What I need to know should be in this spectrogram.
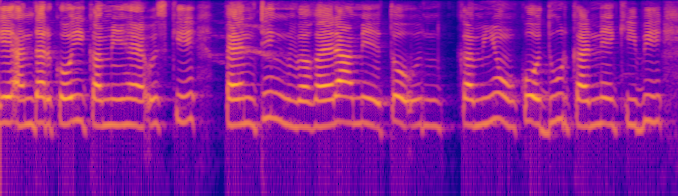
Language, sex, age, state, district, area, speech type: Urdu, female, 18-30, Bihar, Darbhanga, rural, spontaneous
